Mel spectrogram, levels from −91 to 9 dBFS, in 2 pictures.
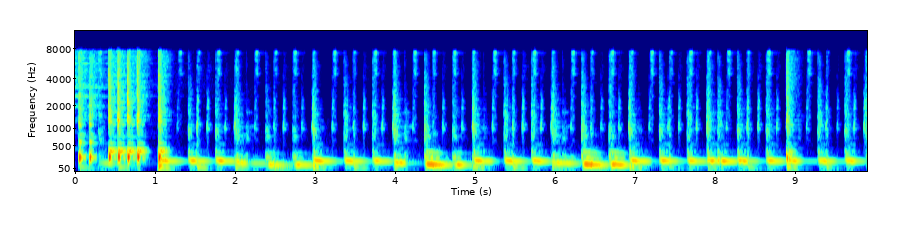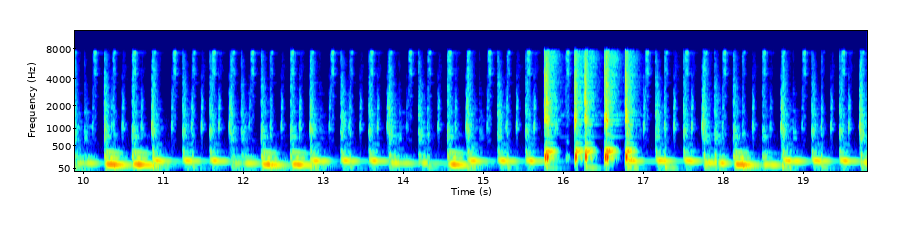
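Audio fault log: throughout, noise suppressor applied to music or sounds: a speech-oriented suppressor stays active on this music, treating sustained tones and reverb as noise; level swings of roughly 15 dB make held material pump and thin while attacks pass through largely intact, so the mix breathes unevenly from phrase to phrase.
throughout, Bluetooth LC3 compression: plainly audible codec damage with a grainy, breathy edge on tones and a noise-filled top end, likely from LC3 at 48 kbps with 10 ms frames; the upper spectrum is sparsely coded and substituted with noise, and the band stops at about 8 kHz, consistent with the call path's bandwidth.
0.94–2.74, 3.28–4.36, 5.28–5.71, 8.46–10.26, 11.03–12.05, 13.09–16.06, 17.03–17.51, 19.04–19.70 s, sound cut by the noise suppressor: in each span, sustained and decaying parts sink by about 11 to 12 dB at their deepest, with tails cut short while onsets survive. 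Affected time per span runs from roughly 150 ms to 1.5 s, longest in 13.09–16.06 s, where the suppressor judges held sound as noise and gates it down.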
